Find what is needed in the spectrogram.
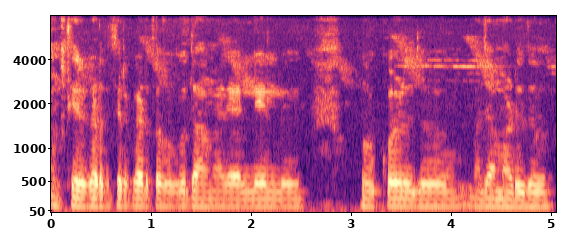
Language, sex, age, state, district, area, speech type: Kannada, male, 18-30, Karnataka, Uttara Kannada, rural, spontaneous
